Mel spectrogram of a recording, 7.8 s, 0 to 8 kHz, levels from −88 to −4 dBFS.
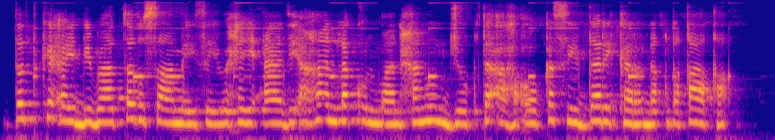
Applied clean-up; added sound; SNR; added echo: neural mask model DeepFilterNet 3.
